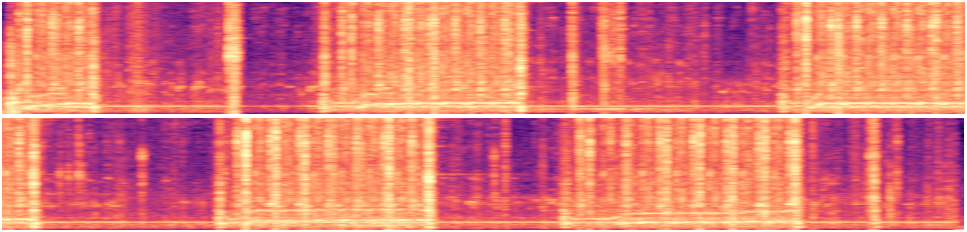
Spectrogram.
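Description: A sewing machine back stitches a lined bag in several short whirring runs of rapid needle clatter. Brief pauses between the runs carry soft handling clicks and rustles, with the motor moderately loud and close throughout.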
